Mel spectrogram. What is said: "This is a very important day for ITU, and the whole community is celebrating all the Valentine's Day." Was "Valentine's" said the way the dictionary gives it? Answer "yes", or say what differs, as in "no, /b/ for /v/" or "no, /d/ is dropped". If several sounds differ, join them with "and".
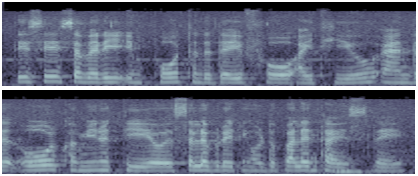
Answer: no, /p/ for /v/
